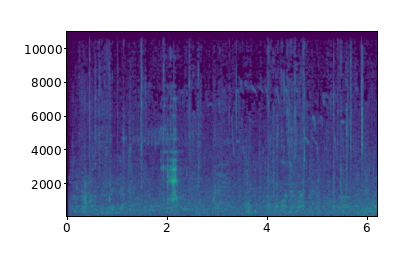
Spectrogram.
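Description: Faint film-soundtrack background of indistinct voices with scattered small knocks and clicks. A short, louder sound comes about two seconds in.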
